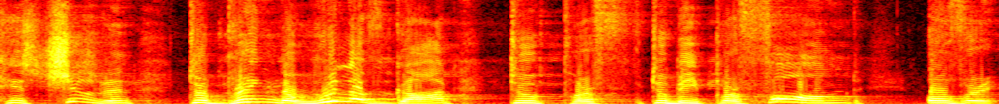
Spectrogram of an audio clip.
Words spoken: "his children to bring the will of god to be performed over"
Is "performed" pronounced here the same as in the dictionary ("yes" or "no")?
yes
